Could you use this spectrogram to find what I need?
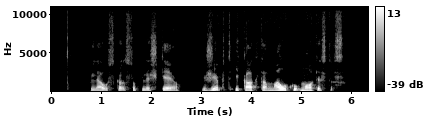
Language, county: Lithuanian, Kaunas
